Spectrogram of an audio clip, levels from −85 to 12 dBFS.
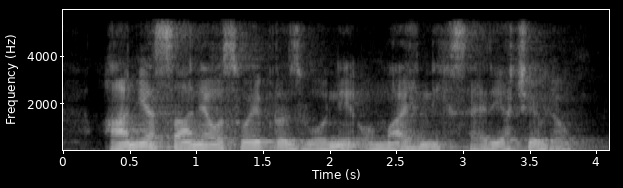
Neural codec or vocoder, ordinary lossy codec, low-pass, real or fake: none; AAC, 32 kbps; 5.4 kHz; real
